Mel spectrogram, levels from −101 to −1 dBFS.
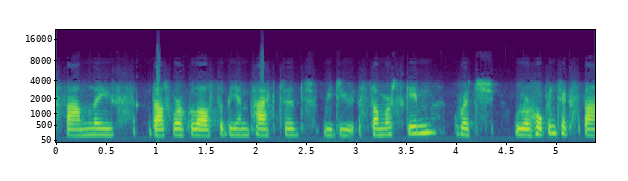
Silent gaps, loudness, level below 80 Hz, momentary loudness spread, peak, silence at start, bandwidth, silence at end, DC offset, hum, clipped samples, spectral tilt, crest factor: none; -20 LUFS; -70 dBFS; 10 LU; 0 dBFS; 0 s; 7 kHz; 0 s; under 0.1%; none; under 0.1%; -6.5 dB/octave; 20 dB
